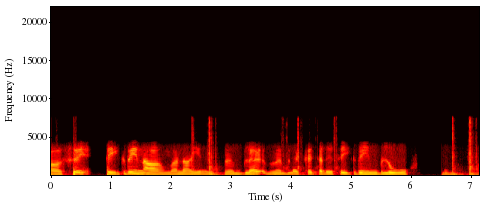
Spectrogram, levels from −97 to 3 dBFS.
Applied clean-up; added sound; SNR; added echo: none; Slam; 18 dB; none.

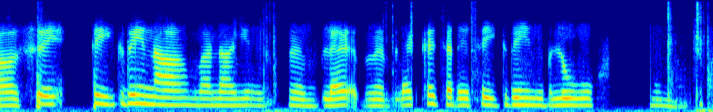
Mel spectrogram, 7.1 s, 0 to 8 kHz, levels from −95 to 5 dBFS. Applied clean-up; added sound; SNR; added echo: neural diffusion model UNIVERSE++.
